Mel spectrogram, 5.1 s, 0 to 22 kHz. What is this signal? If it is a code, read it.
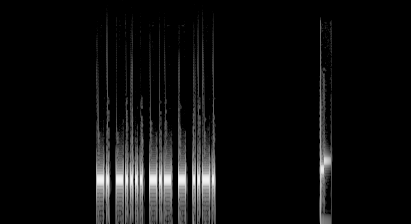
Morse code, heard as a keyed tone, about 40 wpm, 700 Hz. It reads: N6KTF
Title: USA Call Signs - 8x Character Spacing - 40wpm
